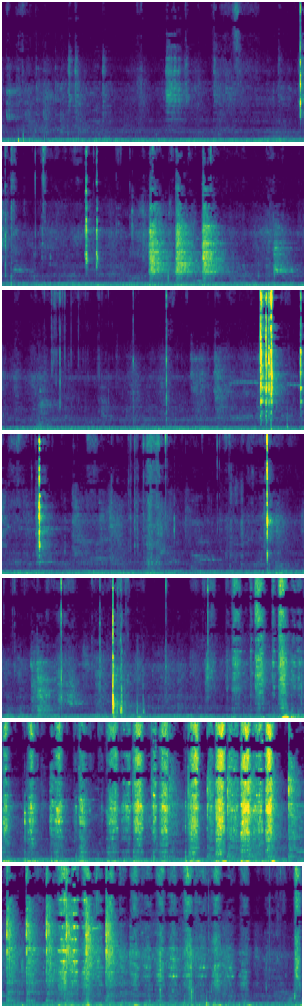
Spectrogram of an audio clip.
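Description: Hoof nippers snipping through a pony's overgrown, hard hoof wall and sole in scattered sharp cuts. In the last third a farrier's rasp files the hoof in quick rhythmic strokes. A steady low hum runs underneath.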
